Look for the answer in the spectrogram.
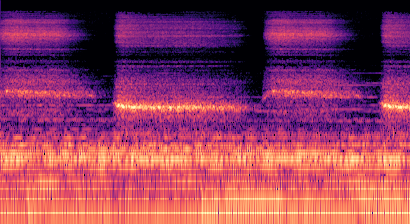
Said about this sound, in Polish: Powietrze najpierw wypycha brzuch, a potem porusza klatką piersiową i potem jest wydech. Masz czuć, fizycznie czuć, że twój brzuch i klatka piersiowa poruszają się. I możesz taki oddech robić płynnie łącząc brzuch z klatką piersiową.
